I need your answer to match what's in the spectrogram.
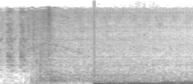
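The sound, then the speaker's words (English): A car engine cranks and catches about halfway through, then settles into a loud, steady low rumble with a slight rev, with no voices. “So let's get in the car and see what happens.”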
